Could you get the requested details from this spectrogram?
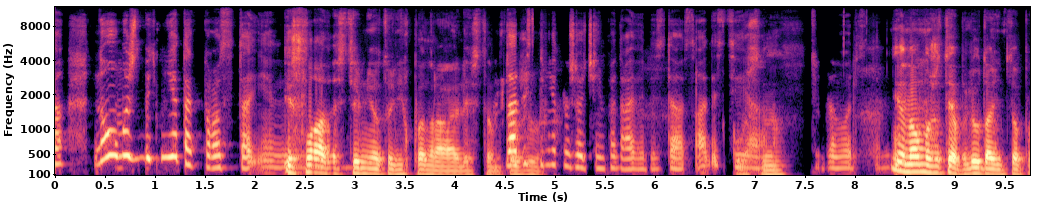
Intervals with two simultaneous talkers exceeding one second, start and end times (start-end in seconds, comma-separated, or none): none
